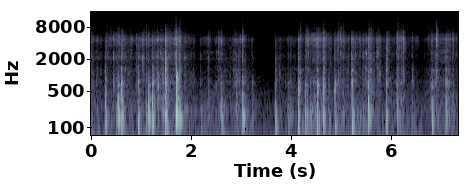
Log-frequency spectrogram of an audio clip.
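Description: A spoon stirring runny homemade slime in a clear plastic tub: quick, irregular clicks and squelches, stopping briefly about halfway through.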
